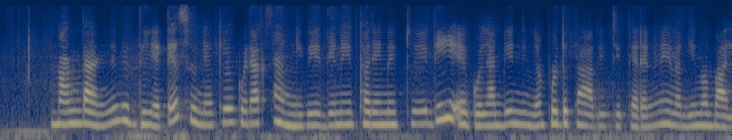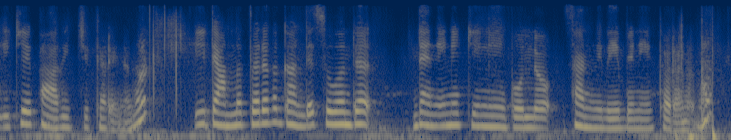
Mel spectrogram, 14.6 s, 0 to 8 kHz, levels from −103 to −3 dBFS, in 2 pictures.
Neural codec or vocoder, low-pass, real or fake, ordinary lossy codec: codec, 16 kHz, 1 kbps, X-Codec, HuBERT features, trained on balanced general audio; 7.2 kHz; fake; none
